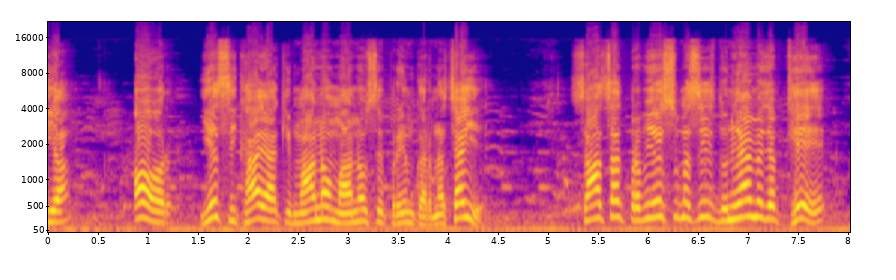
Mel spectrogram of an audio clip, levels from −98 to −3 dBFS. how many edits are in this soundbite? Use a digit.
0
